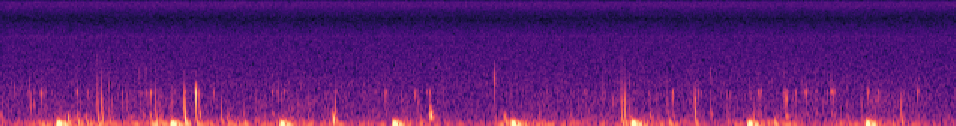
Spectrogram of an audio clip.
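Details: Male or female unstated; stomach growling recorded during sleep with phone held on the belly under a book: soft low thuds with brief gurgles and squeaks; ordinary bowel sounds (borborygmi), heartbeat noted loud and fast.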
